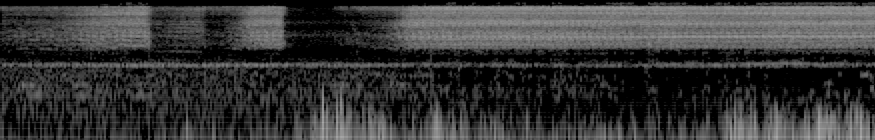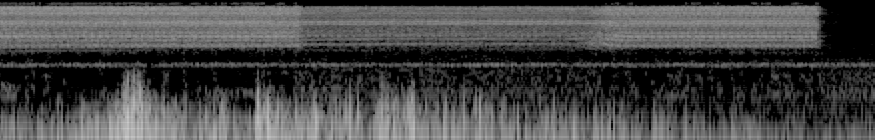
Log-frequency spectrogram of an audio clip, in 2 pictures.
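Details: Mating cicada, a loud steady high-pitched hiss held for about ten seconds after a few short stuttering bursts, then cutting off abruptly, with faint rustling and handling noise underneath.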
